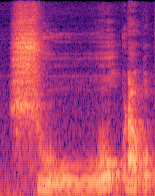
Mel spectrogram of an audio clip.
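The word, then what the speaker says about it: 鼠: 일단은 발음 먼저 한번 해볼 건데 쥐는 슈라고 표현을 하셔야 돼요.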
